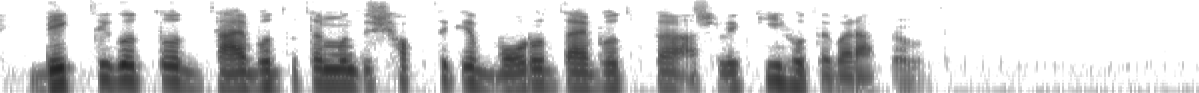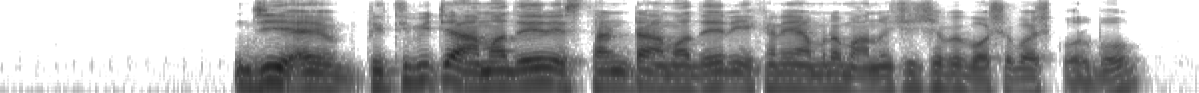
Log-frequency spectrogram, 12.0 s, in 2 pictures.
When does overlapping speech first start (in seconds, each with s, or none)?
none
